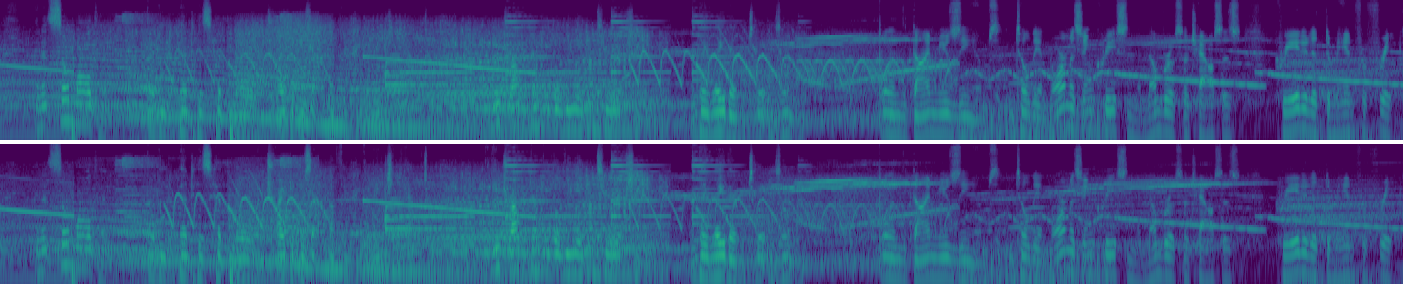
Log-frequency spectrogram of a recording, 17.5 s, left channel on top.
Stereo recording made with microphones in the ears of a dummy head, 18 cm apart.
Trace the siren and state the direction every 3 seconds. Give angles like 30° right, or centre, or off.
50° right, 20° right, 10° left, 40° left, 50° left, 60° left.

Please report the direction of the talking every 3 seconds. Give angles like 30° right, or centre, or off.
10° left, 60° right, 50° right, 10° right, 30° left, 40° left.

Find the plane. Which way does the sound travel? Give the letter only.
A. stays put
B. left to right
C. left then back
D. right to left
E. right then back
B.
